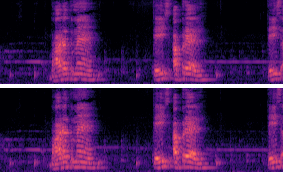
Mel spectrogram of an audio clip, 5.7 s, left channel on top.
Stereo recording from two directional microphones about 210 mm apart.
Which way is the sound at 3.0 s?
15° left (ahead or behind).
